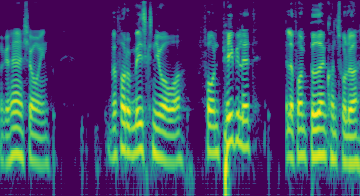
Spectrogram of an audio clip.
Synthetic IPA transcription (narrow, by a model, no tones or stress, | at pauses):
okʰehæɕɒʊ̰ḛːn | ʋæfɒ̰ːdɾume̝̰ːsd̥kʰniʊ̰ɒʊ̰ɐ | fɔ̰̽ːe̝npʰe̝ːb̥iled̥ | elɐfɒ̰ːe̝nb̥eð̞ˠɐkʰɒ̽nt͡sʰʁolø̰ɐ̰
